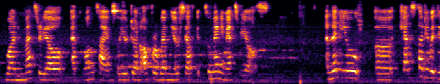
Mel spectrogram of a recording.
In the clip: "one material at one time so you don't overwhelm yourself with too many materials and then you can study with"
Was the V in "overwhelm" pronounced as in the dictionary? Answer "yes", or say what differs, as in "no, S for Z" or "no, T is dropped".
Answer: no, F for V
